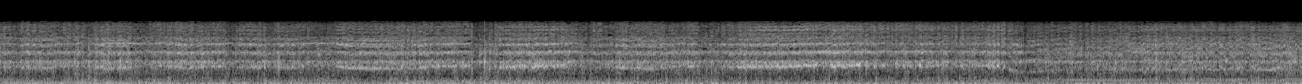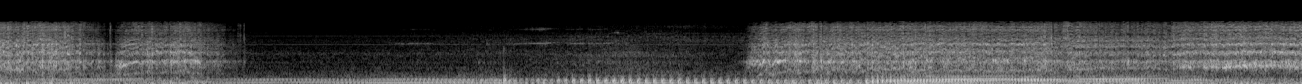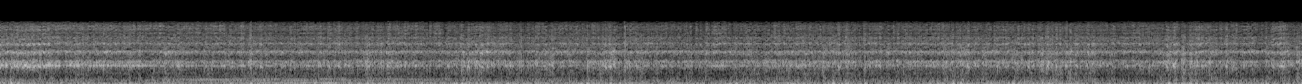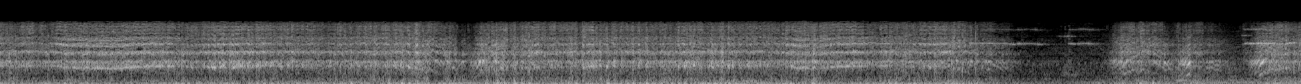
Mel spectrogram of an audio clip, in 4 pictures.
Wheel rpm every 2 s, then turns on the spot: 220, 220, 220, 220, 220, 170, 150, 70, 0, 0, 90, 170, 210, 230, 240, 230, 230, 230, 230, 230, 220, 180, 200, 230, 130, 40.
none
